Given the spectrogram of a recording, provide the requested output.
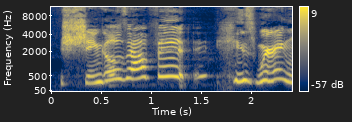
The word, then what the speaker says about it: Shingo: different, but for like the romanization or the romanji of the Japanese sounds, is it just be S-I-N-G-O, and that's pronounced Shingo?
